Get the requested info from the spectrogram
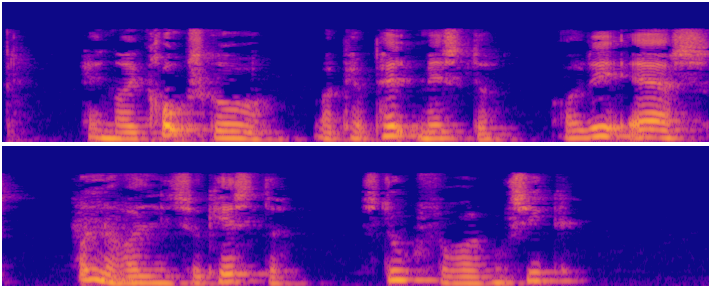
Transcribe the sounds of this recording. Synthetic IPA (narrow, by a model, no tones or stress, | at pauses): hænʁikʰʁoʊsɡ̥ɔːʋɑ̈kʰæpʰel̰mesd̥ɐ | ʔɒ̽de̝ʔæɐs | ɔ̽nɐɦɒ̽l̰neŋsɒkʰesd̥ɐ | sd̥u̥fɒmusiɡ̥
